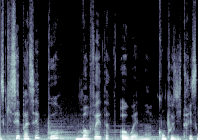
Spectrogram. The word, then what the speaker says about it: Morfydd: Je ne vous garantis pas ma prononciation à 100%, mais alors que son nom s'écrit Morfydd, Y2D, F-Y2D, on prononcerait quelque chose comme Morwedd.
